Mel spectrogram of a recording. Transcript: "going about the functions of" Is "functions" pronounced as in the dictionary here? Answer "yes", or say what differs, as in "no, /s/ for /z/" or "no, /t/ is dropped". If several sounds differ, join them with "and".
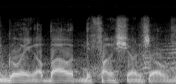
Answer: no, /s/ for /z/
